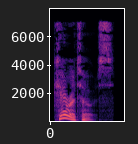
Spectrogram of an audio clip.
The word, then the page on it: keratose: British English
